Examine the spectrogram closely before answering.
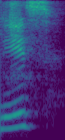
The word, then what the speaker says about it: Diogenes: Diogenes.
